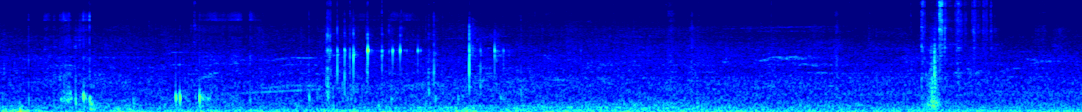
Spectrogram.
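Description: A few light metallic clinks and a brief jingle about three to four seconds in, another clink a second later and a sharp one near the end, over a steady low rumble.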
